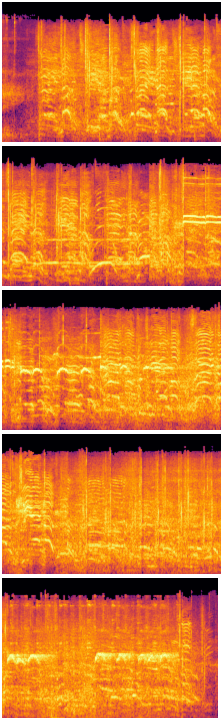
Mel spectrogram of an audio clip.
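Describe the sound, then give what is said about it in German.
A loud street protest crowd in London, protesting against Monsanto and genetically modified crops, chants together in rhythmic bursts, many voices shouting in unison over a dense background of crowd noise that stays steady throughout. “Wir hören jetzt mal kurz in die Proteste gestern in London rein.”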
